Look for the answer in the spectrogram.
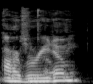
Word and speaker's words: arboretum: Arboretum.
